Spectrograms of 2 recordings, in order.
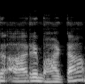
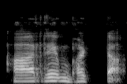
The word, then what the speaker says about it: आर्यभट: This is written as आर्य भाटा बट it will be pronounced as आर्यभट्टा।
